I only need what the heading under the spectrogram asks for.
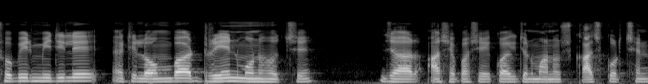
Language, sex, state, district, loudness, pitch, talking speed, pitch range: Bengali, male, West Bengal, Dakshin Dinajpur, -18 LUFS, 130 Hz, 120 wpm, 125-145 Hz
